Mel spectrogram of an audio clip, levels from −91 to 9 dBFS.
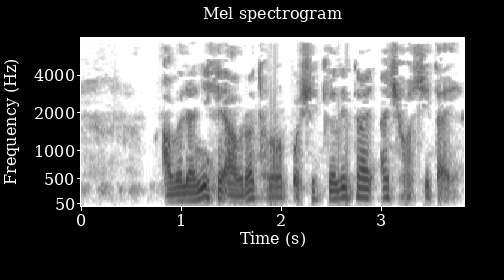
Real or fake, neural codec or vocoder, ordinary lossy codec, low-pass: real; none; MP3, 32 kbps; 7.2 kHz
